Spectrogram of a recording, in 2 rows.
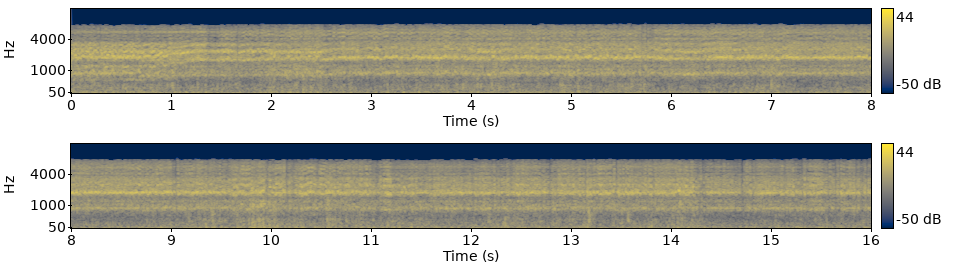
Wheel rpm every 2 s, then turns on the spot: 200, 220, 230, 230, 230, 230, 230, 230.
none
